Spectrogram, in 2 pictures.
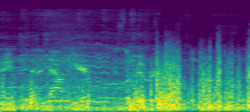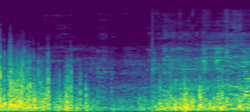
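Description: Indistinct talking inside a moving vehicle over a steady low cabin rumble, with a burst of rattling and knocks about two seconds in.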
